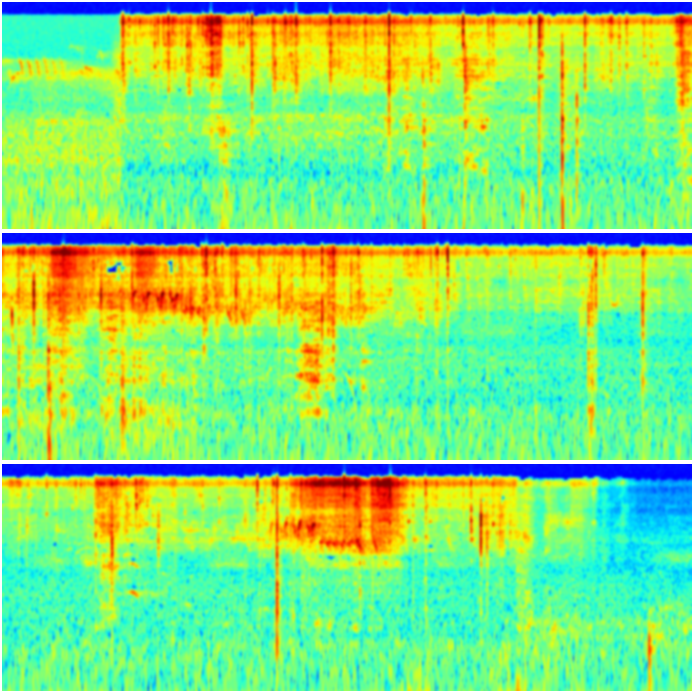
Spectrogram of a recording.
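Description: Quiet rustling with scattered small clicks, as of something being handled, and a couple of brief louder hissy stretches.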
